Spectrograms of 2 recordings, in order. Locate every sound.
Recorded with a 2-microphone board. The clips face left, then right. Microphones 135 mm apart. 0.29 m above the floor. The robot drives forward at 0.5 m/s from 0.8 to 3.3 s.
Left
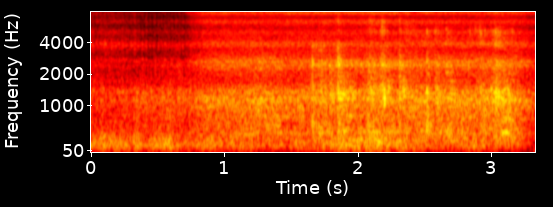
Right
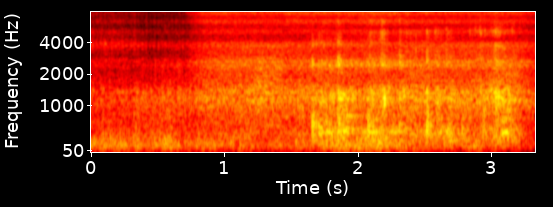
1.7 s running footsteps: 30° right (ahead or behind); by 3.2 s 10° right (ahead or behind)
